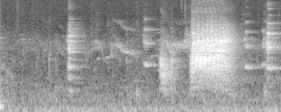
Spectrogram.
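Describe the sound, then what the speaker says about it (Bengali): High-pitched cheeping and chirping from young chicks, several short calls and one louder burst, close by with no talking. "এই দেখেন তিথি মুরগির বাচ্চা আছে"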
